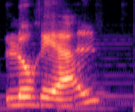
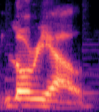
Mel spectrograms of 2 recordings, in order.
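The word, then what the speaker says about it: L'Oréal: 呃，Well, in French is L'Oreal. – 嗯哼。 – and in English, you would say L'Oreal.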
